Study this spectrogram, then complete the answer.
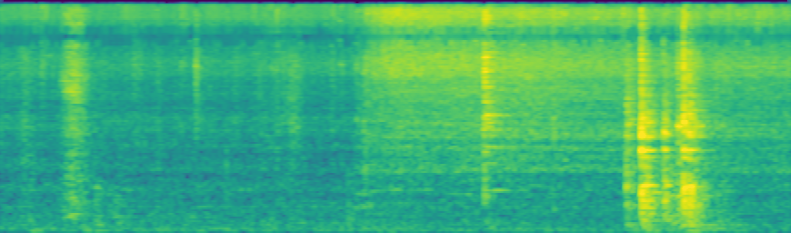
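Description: Spaghetti being stirred and turned into a creamy spinach pasta salad, soft wet squelching and scraping that grows louder, with a few clattering bursts near the end.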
